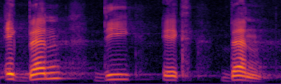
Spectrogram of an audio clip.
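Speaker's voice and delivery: very slow, solemn and calm. Retold or imitated. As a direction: draw out each word of the name. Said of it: "heel rustig gelezen". (plechtig en heel langzaam)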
